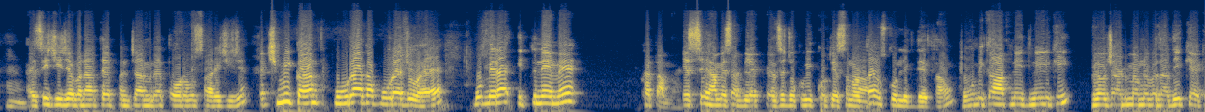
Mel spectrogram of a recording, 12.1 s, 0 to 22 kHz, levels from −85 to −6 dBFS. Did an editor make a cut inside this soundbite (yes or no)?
yes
